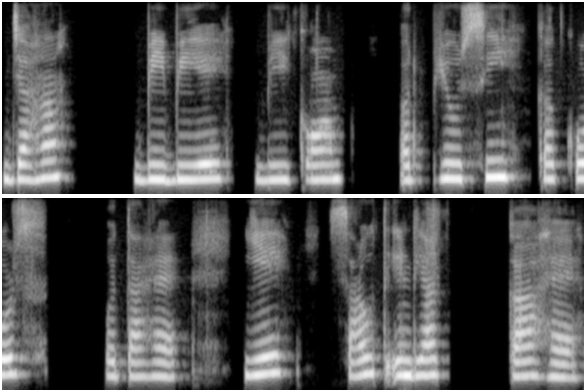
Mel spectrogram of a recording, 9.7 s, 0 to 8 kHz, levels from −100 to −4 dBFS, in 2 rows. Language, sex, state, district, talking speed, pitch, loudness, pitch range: Hindi, female, Chhattisgarh, Balrampur, 85 wpm, 240 Hz, -17 LUFS, 230-255 Hz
